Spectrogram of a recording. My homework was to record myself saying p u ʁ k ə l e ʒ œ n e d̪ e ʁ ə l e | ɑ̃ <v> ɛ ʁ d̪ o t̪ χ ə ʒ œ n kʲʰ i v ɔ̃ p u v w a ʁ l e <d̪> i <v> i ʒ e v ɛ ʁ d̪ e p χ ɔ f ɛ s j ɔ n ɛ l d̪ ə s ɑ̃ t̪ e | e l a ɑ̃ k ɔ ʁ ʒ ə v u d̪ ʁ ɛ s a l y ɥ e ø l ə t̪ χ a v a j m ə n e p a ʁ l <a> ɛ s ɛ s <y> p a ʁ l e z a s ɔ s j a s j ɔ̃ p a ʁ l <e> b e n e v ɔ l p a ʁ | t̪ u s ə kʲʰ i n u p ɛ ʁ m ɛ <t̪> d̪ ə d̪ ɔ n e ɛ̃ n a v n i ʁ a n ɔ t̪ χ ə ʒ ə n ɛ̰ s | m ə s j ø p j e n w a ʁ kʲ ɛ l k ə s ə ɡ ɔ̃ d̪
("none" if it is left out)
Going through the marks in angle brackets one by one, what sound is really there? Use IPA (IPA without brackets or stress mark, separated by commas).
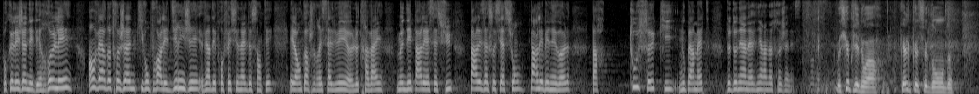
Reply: v, d̪, ʁ, e, y, e, t̪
